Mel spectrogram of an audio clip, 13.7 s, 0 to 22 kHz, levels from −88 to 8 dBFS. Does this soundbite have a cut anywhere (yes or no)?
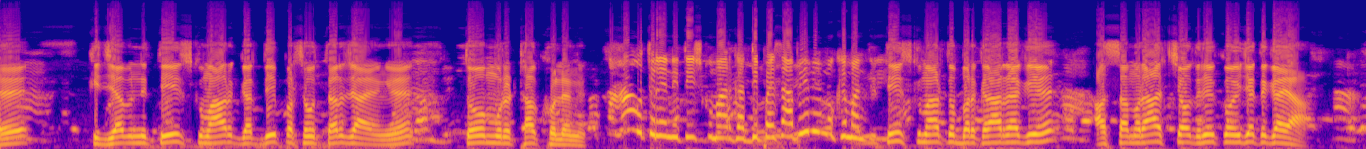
no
